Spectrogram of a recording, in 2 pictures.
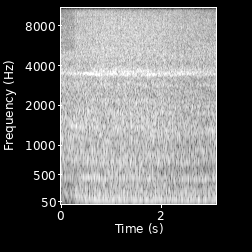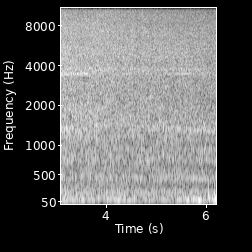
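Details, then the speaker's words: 2010 Ford Crown Victoria Police Interceptor with bad fuel pump, running on a little fuel poured directly into the intake: even, steady idle with a smooth low rumble, no knocks or misses; engine sounds good. "Let's let it run until it runs out of the little bit of fuel I put in here. Engine sounds good."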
